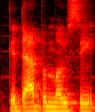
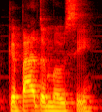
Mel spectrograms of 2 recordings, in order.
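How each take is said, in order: First: "Gadabamosi" with the d before the b; tentative go at "Gadabamosi", middle consonants swapped; mispronounced surname. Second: "Gabadamosi" with the b before the d; careful correction to "Gabadamosi", b then d; corrected surname. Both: Real, not acted. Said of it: "No, Gabadamosi".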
